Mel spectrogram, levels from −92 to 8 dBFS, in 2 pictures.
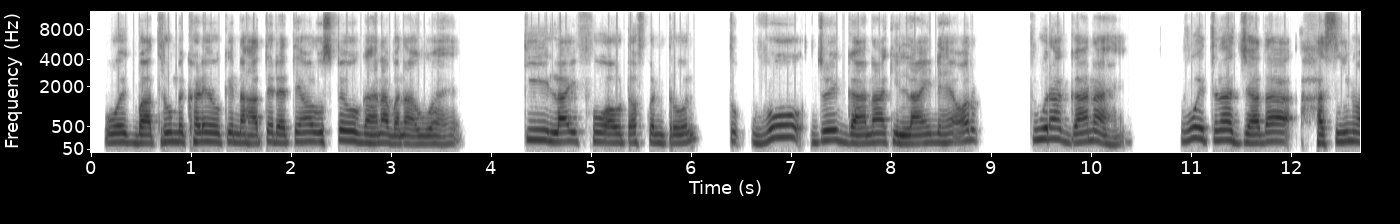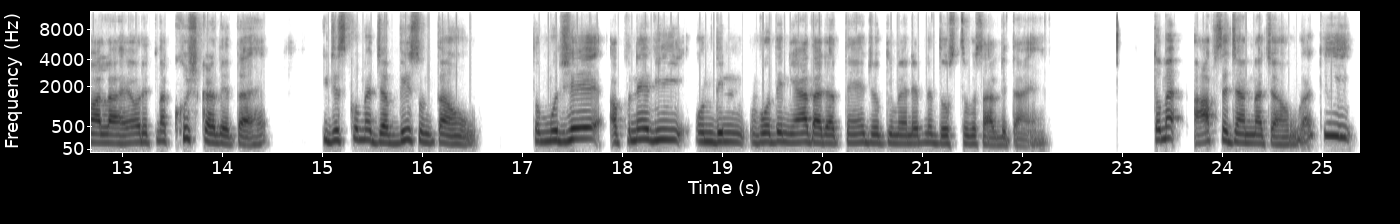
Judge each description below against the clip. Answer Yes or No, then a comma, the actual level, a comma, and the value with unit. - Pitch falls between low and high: Yes, medium, 170 Hz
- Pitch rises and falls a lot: No, average, 3.5 semitones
